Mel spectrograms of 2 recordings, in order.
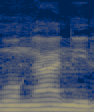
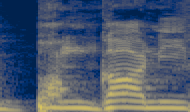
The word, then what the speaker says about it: Bongani: and like I said, the B's pronounced as a W. Bongani. But like so imagine my name. Bongani. It's such a my name is such a smooth and gentle name, Wongani.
